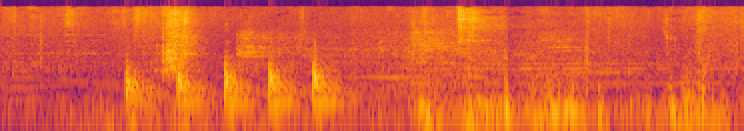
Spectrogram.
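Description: Five quick, evenly spaced knocks rap on a wooden door, close and fairly loud, followed by a muffled shuffle of movement and indistinct background noise.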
